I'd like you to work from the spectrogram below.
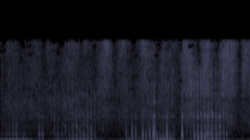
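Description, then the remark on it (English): A female cat purrs softly and steadily while sitting on a person's lap, a continuous low rumbling drone with a gentle pulsing rhythm, heard on its own without any talking. “She's purring, so I wonder if I was like, if I pause for a second, if you guys can hear her.”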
